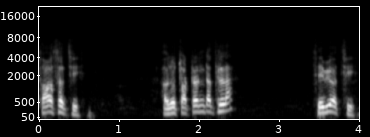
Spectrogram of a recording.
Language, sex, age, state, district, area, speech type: Odia, male, 45-60, Odisha, Kendrapara, urban, spontaneous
